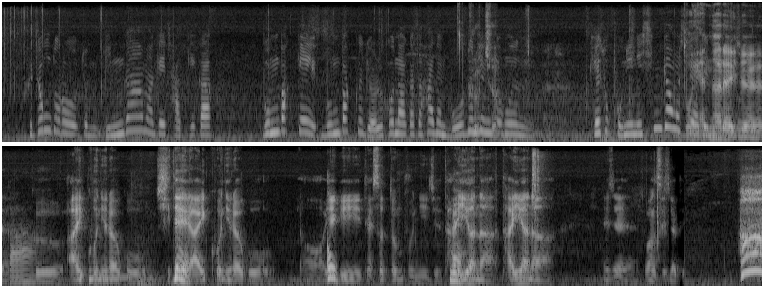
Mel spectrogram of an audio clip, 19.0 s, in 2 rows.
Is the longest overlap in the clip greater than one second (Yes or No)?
Yes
